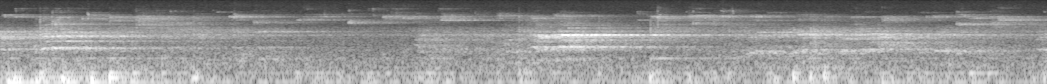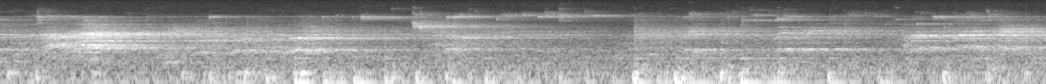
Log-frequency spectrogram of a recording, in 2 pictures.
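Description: A basketball bounces on the floor with dull thuds.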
